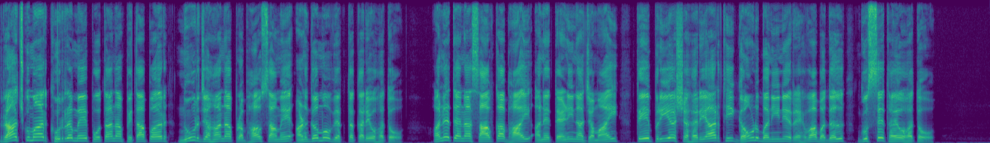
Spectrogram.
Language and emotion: Gujarati, neutral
